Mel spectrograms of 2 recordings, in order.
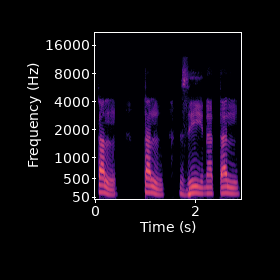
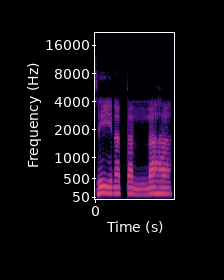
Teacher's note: তানবিনের পর লাম আসছে তাহলে অবশ্যই এটাই হবে বেলাগুন্নার হরফ বেলাগুন্না নিয়মটি প্রয়োগ হয়েছে এখানে তা তে কোন গুন্না করা যাবে না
